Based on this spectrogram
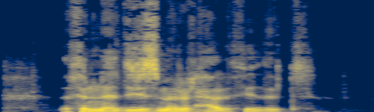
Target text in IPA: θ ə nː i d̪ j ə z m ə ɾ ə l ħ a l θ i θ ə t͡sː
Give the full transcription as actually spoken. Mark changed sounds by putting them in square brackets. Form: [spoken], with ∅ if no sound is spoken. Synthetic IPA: θ ə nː [æ] d̪ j ə z m ə ɾ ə l ħ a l θ i [ð] ə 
